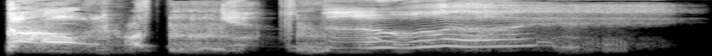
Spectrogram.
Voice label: Male Sprite Death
